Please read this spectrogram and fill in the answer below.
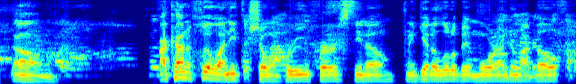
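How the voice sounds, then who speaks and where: Fairly quick, fairly evenly intoned speech from a man, with noticeable background noise. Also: medium pitch for a man. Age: 40s. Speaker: guitarist. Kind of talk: casual interview.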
